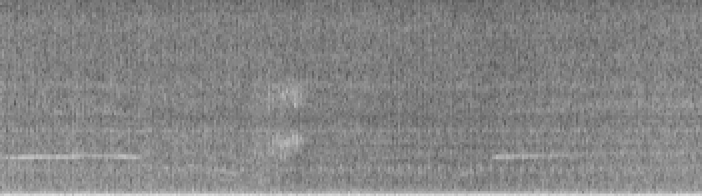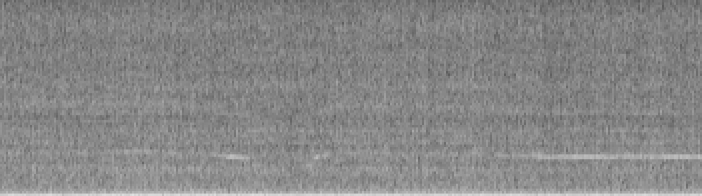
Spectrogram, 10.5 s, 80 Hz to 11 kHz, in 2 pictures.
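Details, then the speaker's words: 1957 Chevy 210 project car, carbureted engine idling during roughly 20-minute cam break-in run: steady, even idle, smooth low drone, no ticking, tapping or other weird noises from the valve train; normal idle. "uh sounded good I ran it for about 20 minutes got the cam broken everything sounded good in the the valve train"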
